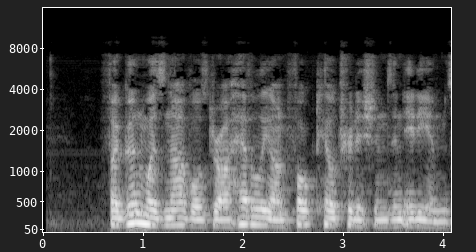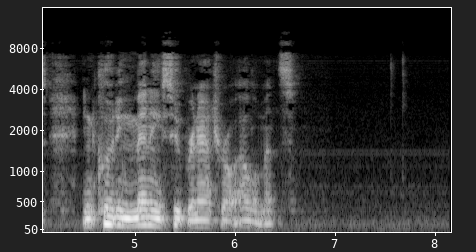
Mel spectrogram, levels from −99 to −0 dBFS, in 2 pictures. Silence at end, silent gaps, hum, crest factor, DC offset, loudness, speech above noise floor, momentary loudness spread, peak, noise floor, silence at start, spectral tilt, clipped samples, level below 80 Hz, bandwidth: 1.6 s; none; none; 16 dB; under 0.1%; -17 LUFS; 44 dB; 14 LU; -2 dBFS; -61 dBFS; 0.7 s; -8 dB/octave; under 0.1%; -54 dBFS; 7.6 kHz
